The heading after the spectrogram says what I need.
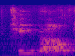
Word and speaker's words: Thibault: Thibault, T-E-B-O, instead of T-H-I-B-E-A-U-L-T, phonetically.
